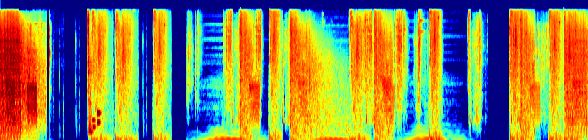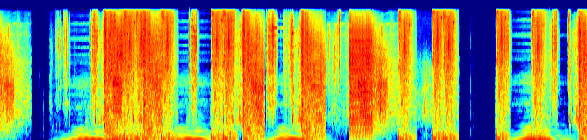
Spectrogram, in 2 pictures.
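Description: Rifle shots crack out again and again, with a ringing echo.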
